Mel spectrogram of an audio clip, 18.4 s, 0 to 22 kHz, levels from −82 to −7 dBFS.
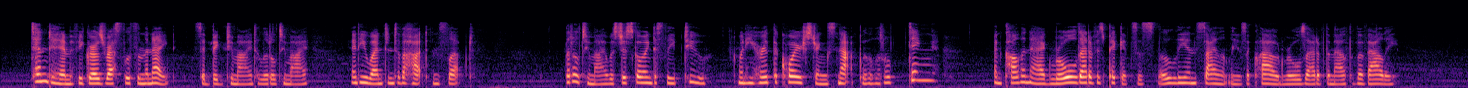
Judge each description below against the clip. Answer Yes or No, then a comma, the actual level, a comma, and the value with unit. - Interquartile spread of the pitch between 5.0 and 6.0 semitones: No, average, 3.8 semitones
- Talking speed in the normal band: No, fast, 220 wpm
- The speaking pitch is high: Yes, high, 215 Hz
